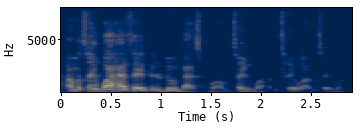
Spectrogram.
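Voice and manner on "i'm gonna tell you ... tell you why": each repeat much softer, dying away; fading echo. Pretend. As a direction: let it fade out like an echo.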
